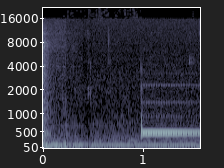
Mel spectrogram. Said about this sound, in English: We are ringing him up right now. If he answers.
